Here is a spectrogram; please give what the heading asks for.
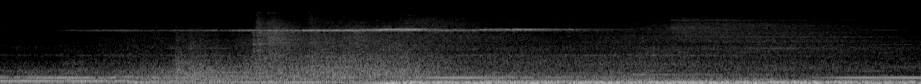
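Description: A London Underground tube train rumbles along the tracks, a thin high wheel squeal ringing over it, and the roar swells louder about halfway through. No voices.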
